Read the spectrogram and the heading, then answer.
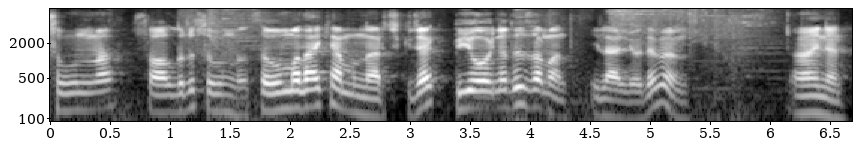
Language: Turkish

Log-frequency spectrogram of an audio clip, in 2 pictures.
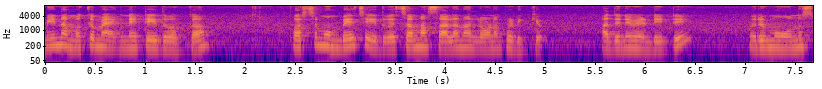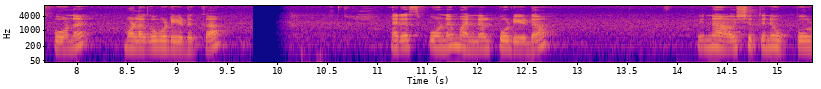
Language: Arabic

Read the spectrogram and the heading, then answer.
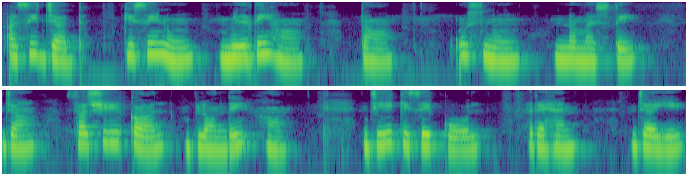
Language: Punjabi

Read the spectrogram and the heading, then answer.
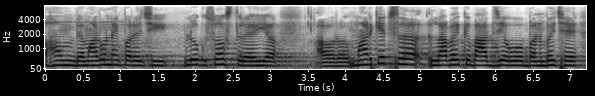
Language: Maithili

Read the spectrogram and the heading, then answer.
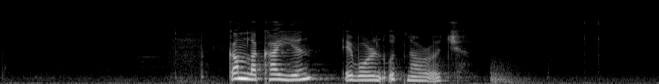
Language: Faroese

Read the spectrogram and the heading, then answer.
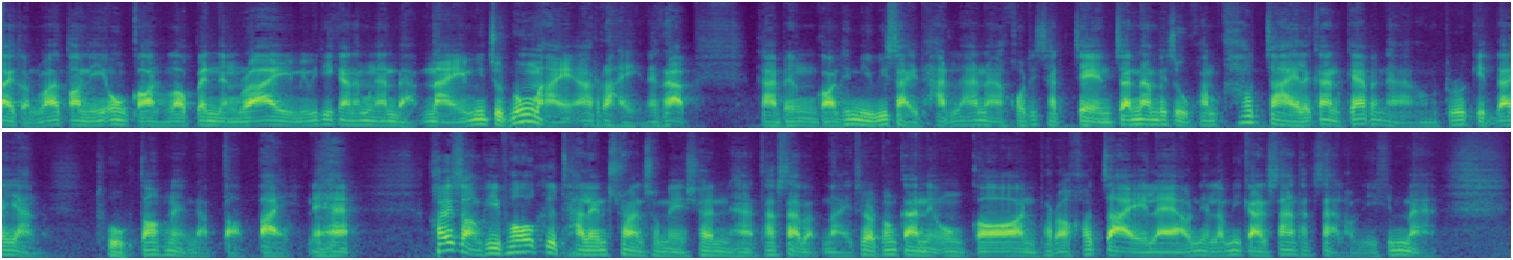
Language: Thai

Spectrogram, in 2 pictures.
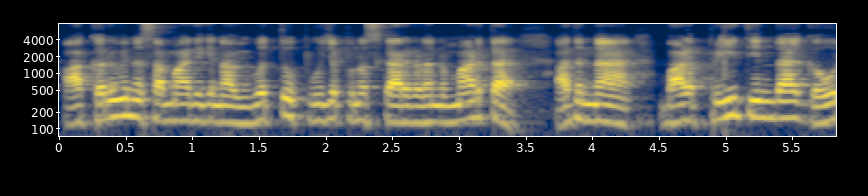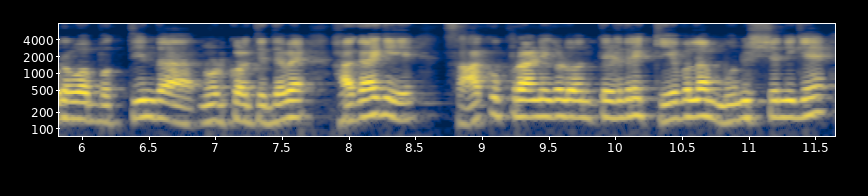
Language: Kannada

